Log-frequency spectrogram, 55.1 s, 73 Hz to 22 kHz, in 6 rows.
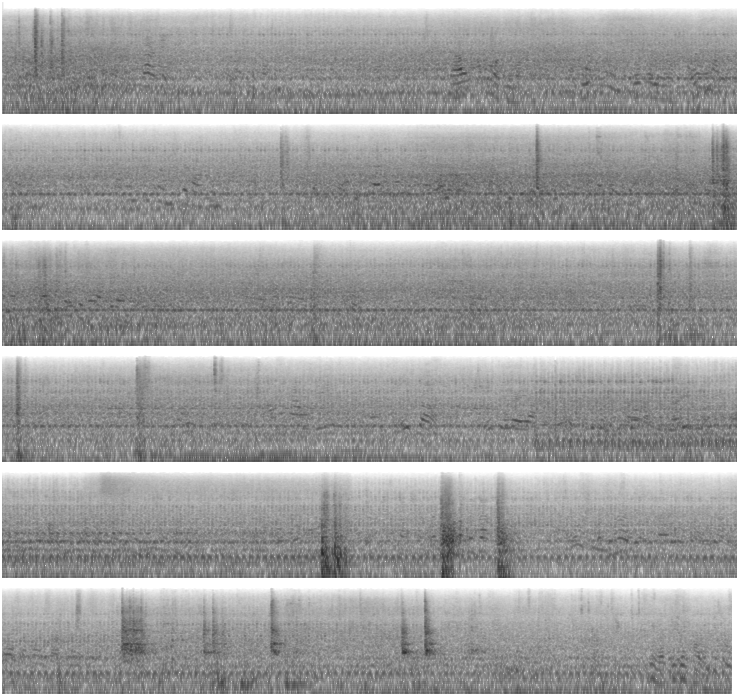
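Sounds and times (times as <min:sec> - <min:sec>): vehicle engine idling: 0:00.0 - 0:55.0.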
